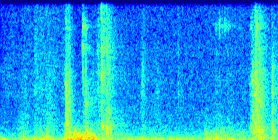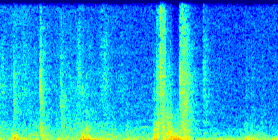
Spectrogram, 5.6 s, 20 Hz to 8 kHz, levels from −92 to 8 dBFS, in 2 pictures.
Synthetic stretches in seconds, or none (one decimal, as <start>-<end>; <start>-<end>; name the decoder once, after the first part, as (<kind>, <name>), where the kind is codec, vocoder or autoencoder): none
